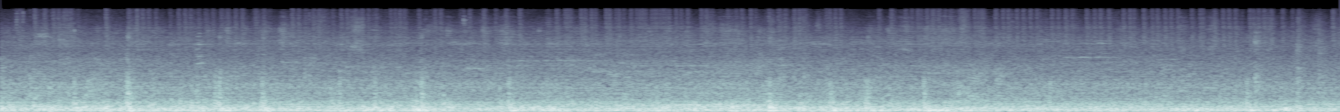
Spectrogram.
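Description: Chiltern Railways diesel train running at speed, heard from inside the passenger carriage: a steady low rumble with scattered clicks and knocks from the wheels on the track.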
